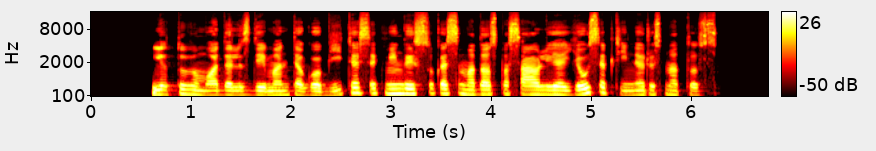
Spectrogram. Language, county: Lithuanian, Vilnius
